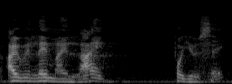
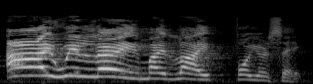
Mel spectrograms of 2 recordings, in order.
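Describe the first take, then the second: First: Low, soft, fading pledge; quiet vow. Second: Slow, loud, shouted vow; Peter's vow. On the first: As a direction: drop it to a hushed promise. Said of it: "Peter said". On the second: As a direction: roar it out as a bold promise. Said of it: "Peter said unto him". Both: Acted.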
